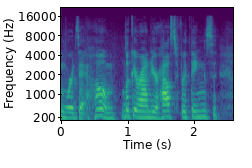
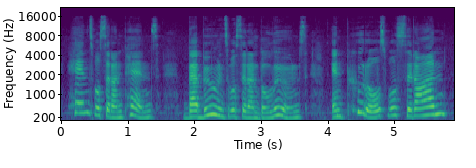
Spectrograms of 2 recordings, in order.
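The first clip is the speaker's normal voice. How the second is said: story reading; 3 semitones higher, 6 dB louder than usual. Acted. Teacher reading a rhyming book to young kids, lilting. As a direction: read the rhyme brightly to the class. Reads picture book to children.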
